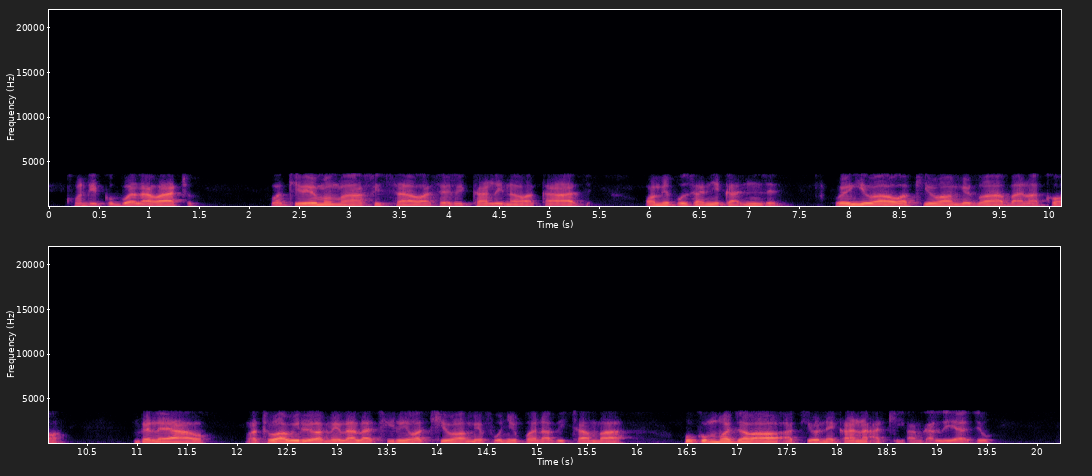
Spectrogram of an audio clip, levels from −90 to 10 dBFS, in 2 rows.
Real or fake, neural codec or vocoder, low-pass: fake; codec, 16 kHz, 1.1 kbps, Voila-Tokenizer; 3.6 kHz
